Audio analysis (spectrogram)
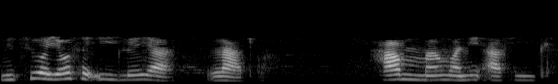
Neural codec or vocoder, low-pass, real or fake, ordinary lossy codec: none; 3.6 kHz; real; MP3, 16 kbps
